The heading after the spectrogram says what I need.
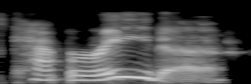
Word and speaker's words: caperata: it turns out that in true pronunciation, it's caperata.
